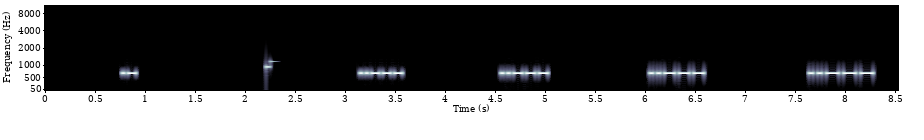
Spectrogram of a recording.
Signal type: Morse code

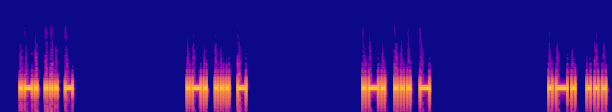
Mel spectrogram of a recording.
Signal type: Morse code

